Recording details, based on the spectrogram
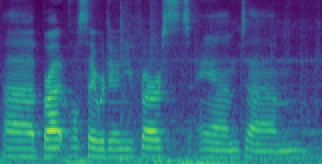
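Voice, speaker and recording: A woman's voice: low-pitched, fairly even intonation, slow. Rambling woman game master over music. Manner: rambling, filler-heavy narration with frequent laughs. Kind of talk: narrating a tabletop game.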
